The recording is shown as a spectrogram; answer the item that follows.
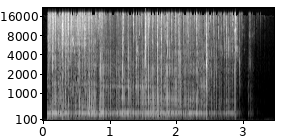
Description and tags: Water being poured out into a plastic bucket
splash, trickle, stream, water, fluid, bottle, pouring, pour, filling, aqua, Liquid, bucket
